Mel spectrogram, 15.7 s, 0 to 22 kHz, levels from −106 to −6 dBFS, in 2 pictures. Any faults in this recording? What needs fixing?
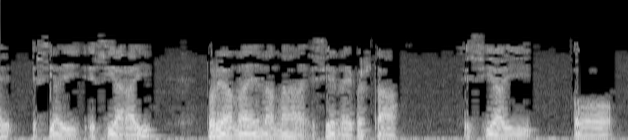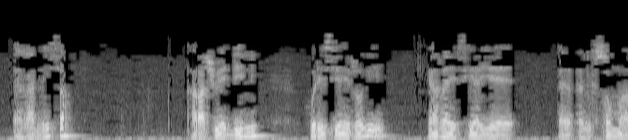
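AAC compression, heavy, throughout the clip. The speech has nothing above 7.6 kHz, so it sounds dull. Sibilants come out smeared and fizzy rather than crisp, and held vowels carry a warble. The likely cause is an AAC-LC encode starved of bits, which fits a rate of around 12 kbps. At that rate the encoder lowers its cut-off and coarsely quantises what remains, leaving gaps and noisy fill in the upper bands. To prevent it, encode speech at 48 kbps or more, or keep a lossless master and encode once from it.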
